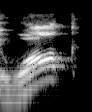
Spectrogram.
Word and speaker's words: walk: the first word because when they try to say walk, they say walk, walk, walk. And there's two reasons why that sounds very strange to the American ear. One is because on that A sound, they don't open their mouths that much. So they say walk, walk, walk. And that's not good. Secondly, when they make the L sound in this word, they don't stress it enough.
